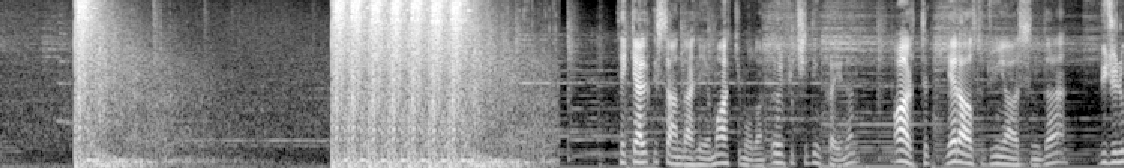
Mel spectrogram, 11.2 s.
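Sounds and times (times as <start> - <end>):
police gunfire: 0.7 - 2.2, 3.3 - 5.5
speech: 6.2 - 11.2.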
